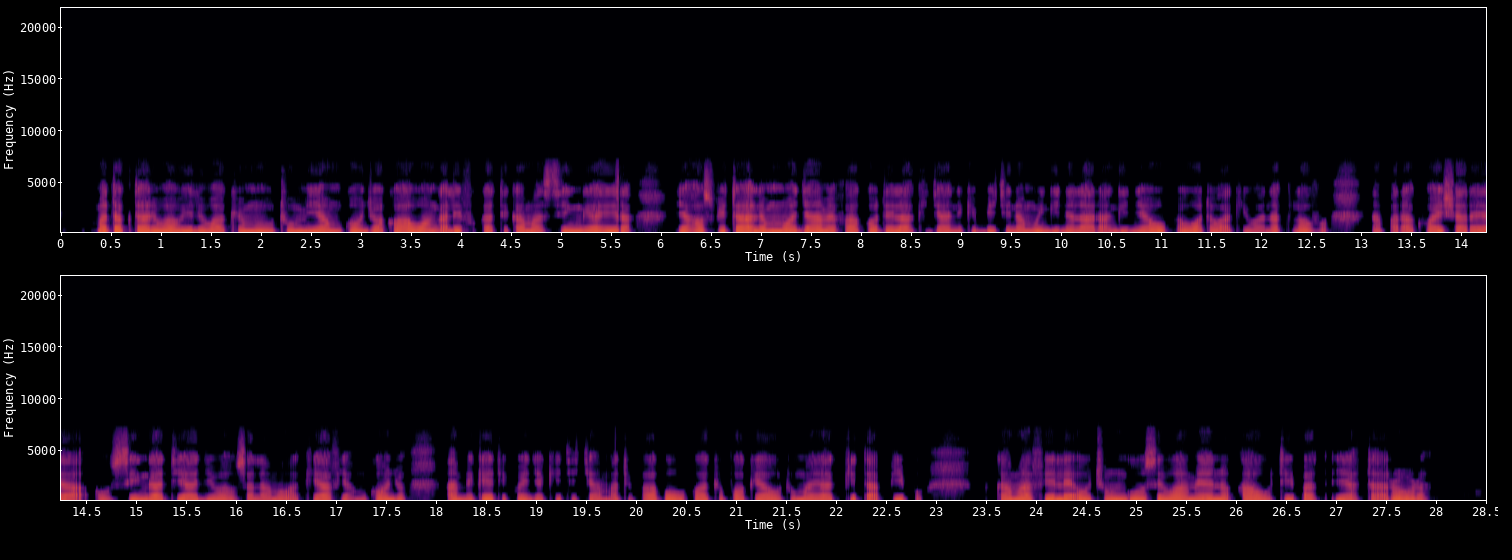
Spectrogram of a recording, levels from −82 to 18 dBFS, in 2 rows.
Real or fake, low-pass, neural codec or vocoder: fake; 7.2 kHz; codec, 16 kHz in and 24 kHz out, 1 kbps, XY-Tokenizer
